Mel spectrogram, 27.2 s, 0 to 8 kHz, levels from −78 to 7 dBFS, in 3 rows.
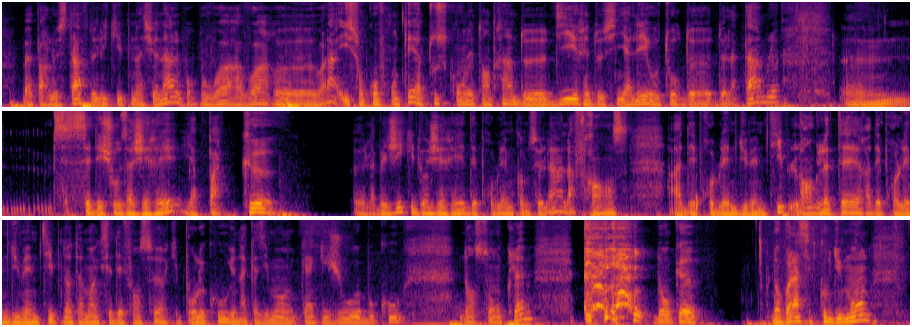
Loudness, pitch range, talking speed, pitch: -20 LUFS, 80-100 Hz, 210 wpm, 85 Hz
